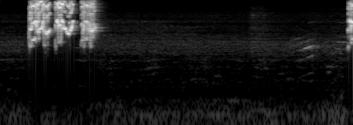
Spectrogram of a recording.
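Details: Lovebird chirping: three quick harsh, high-pitched chirps in a tight burst, then a long quiet pause before another chirp begins, with a faint low hum throughout.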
